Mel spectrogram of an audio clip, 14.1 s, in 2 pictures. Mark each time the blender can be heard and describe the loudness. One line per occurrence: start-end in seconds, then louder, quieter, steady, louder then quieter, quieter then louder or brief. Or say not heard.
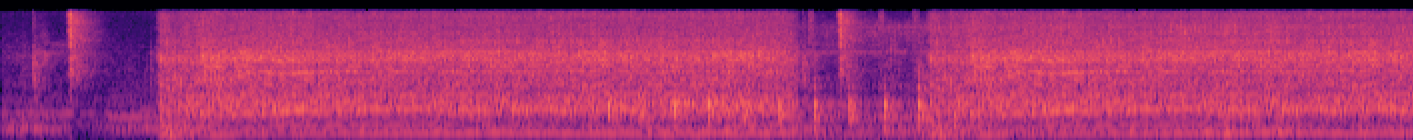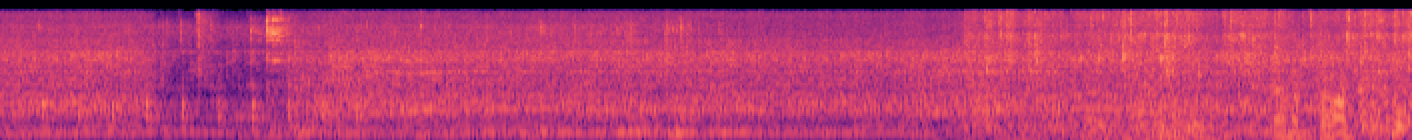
0.0-14.0 steady.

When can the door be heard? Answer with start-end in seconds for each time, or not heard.
not heard.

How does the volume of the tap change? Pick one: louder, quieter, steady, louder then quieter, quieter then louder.
louder.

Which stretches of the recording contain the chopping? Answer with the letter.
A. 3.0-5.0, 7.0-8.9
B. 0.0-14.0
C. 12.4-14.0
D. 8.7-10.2
A.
